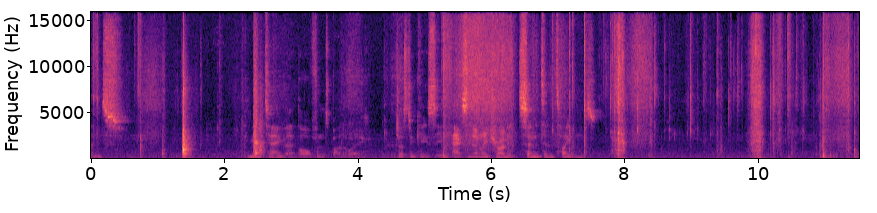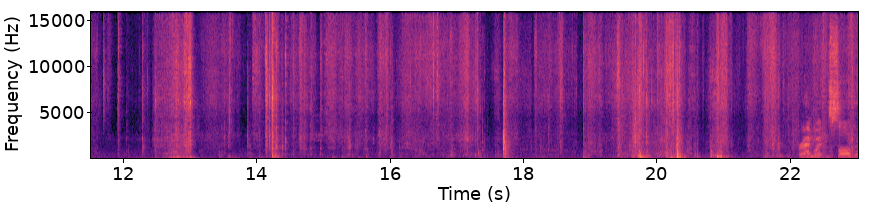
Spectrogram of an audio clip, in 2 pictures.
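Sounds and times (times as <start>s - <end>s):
cardboard rustling scrape: 5.3s - 6.4s, 12.4s - 17.4s, 18.2s - 23.0s.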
